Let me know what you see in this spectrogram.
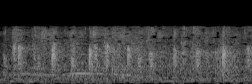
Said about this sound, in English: Before you clap too much, I will be honest and say that about halfway through the night, I put an earplug in.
